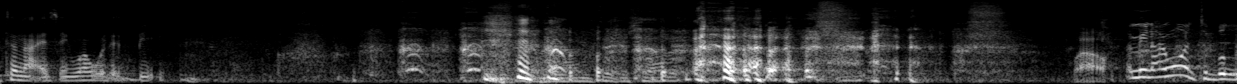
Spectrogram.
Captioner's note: laughter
